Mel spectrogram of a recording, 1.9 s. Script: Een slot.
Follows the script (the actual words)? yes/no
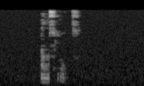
yes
